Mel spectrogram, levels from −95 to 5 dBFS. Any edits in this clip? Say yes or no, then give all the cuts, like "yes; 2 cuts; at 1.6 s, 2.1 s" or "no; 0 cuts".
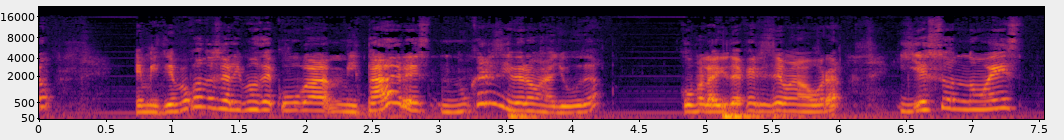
no; 0 cuts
